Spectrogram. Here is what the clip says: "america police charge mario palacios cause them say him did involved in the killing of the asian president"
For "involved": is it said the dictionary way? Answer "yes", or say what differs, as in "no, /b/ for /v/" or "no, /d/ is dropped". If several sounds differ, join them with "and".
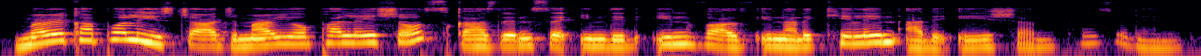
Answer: no, /d/ is dropped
